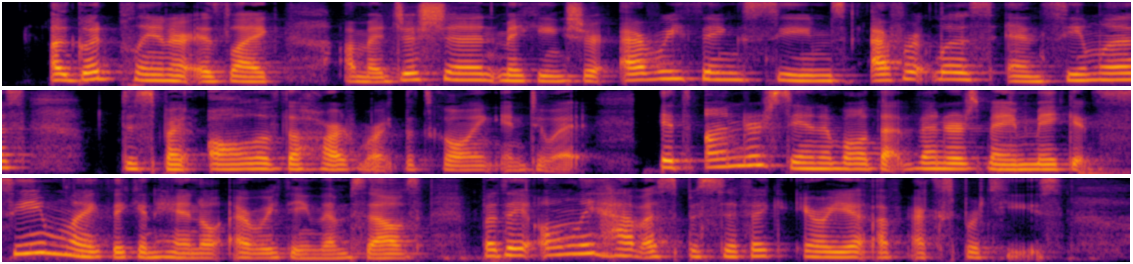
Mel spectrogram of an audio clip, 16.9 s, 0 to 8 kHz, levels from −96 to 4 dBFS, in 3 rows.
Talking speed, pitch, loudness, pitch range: 165 wpm, 190 Hz, -22 LUFS, 175-230 Hz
